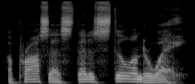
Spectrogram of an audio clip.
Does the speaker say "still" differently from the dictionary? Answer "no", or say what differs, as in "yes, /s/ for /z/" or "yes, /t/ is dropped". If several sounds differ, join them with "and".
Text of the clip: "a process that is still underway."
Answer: no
